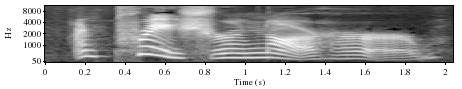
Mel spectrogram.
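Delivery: plain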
